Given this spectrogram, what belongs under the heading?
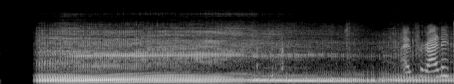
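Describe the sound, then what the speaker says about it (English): A motorcycle engine starts up in a field and runs loud and close, a steady throbbing idle that wavers slightly, with a voice speaking briefly near the end. "That's a motorcycle."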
